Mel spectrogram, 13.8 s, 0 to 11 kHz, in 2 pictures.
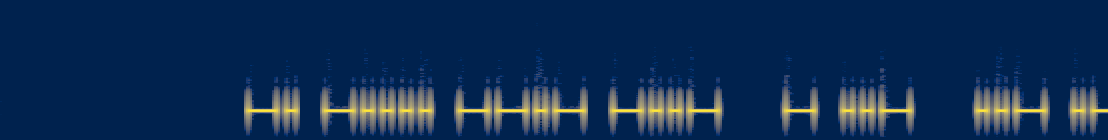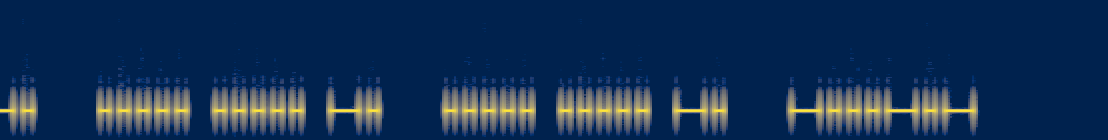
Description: Morse code, heard as a keyed tone, about 20 wpm, 700 Hz. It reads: N6QX TU UR 55N 55N <BK>
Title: Speed-Racing Common QSO Phrases - 20wpm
